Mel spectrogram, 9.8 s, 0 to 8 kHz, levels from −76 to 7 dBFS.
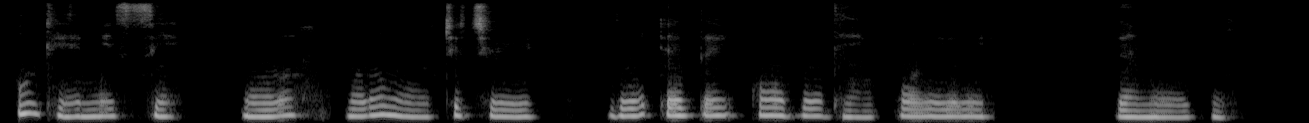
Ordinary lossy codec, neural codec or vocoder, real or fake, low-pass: none; codec, 16 kHz, 1 kbps, FunCodec, trained on LibriTTS, 50 frames a second; fake; 7.2 kHz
